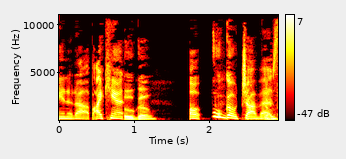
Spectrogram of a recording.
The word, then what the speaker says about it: Hugo: it up I can't Ugo oh Ugo Chavez they got to pronounce it the people in the news Ugo let's just you know let's straight up Ozark Hill Hugo shavis y'all quesadillas and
